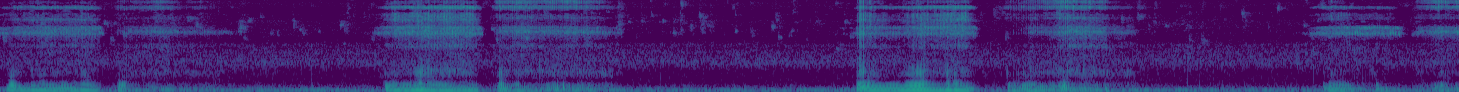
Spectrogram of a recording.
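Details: Dog snoring in sleep: low rumbling snores recurring at fairly steady intervals over quiet breathing noise.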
